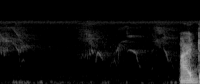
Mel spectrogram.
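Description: Faint short chirps in a near-quiet lull, then a synthesized voice starts speaking near the end.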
